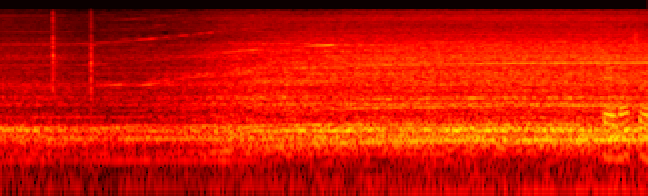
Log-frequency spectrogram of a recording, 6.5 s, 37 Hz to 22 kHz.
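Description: A Breville 800JEXL Juice Fountain Elite juicer motor spins up from low to high speed, its steady whirring hum rising in pitch and growing louder before holding a constant roar.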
